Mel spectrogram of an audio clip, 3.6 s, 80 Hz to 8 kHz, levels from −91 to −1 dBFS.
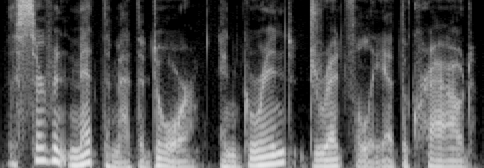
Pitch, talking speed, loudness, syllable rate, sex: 120 Hz, 215 wpm, -18 LUFS, 5.2 syllables/s, female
